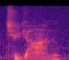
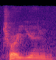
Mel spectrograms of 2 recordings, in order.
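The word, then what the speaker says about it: Chor Yuen: And I saw a film by Chu Yun, or Choi Yun, to use his Cantonese pronunciation, who is one of the stalwart Hong Kong or Shaw Brothers directors.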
